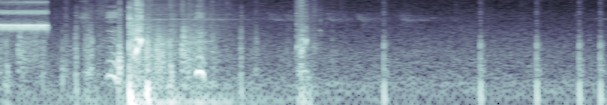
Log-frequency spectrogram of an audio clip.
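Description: A high steady whistle-like tone cuts off just after the start. About a second in a football is struck hard, a loud impact with a rushing low rumble lasting about half a second. About a second and a half later there is a single thud, then only faint scattered ticks.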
